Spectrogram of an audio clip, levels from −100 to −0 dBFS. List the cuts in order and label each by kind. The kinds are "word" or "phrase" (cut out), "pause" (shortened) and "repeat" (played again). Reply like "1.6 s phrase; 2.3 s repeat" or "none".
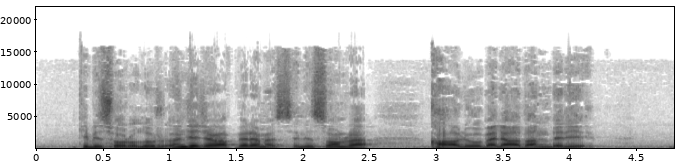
none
